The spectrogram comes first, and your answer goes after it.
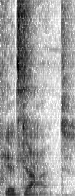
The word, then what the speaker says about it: Gadot: Gadot. That's how you say her name. Gadot.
